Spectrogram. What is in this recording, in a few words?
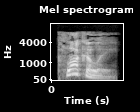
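"pluckily", British English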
